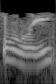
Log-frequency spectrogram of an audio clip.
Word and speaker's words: Uri: Well, because I got used to people calling me Yuri. Yuri is a Russian name, and it's spelled Y-U-R-I. – Right. – My name is ancient Hebrew. It's Uri, mm-hmm.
